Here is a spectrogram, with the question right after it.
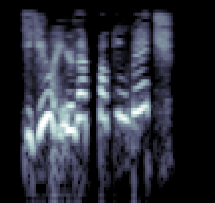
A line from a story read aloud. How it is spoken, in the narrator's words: the cop screamed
